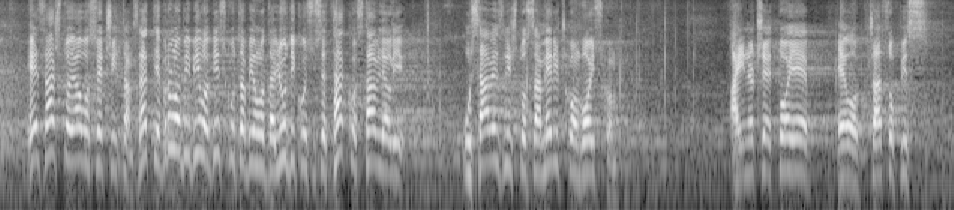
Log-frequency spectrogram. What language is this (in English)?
Serbian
